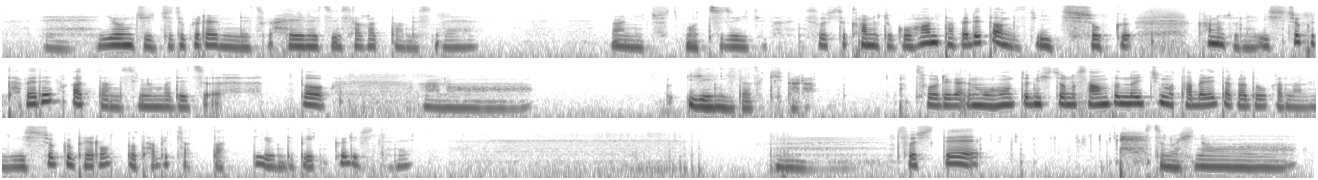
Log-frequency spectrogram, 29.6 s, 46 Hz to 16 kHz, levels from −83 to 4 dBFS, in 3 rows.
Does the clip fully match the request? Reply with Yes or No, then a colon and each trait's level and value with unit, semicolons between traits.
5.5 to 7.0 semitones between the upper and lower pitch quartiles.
No: average, 5.1 semitones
